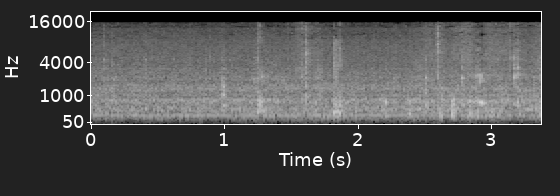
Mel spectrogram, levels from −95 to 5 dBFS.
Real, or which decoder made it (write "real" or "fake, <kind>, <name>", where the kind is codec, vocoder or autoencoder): fake, vocoder, BigVGAN v2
